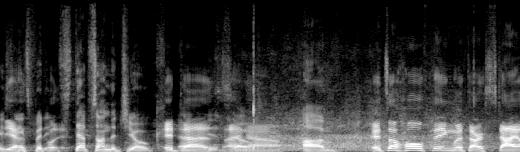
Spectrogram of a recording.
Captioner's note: laughter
